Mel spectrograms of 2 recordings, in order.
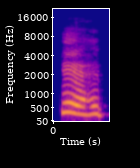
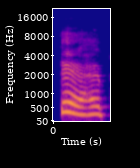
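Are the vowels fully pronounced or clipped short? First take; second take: clipped; clipped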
